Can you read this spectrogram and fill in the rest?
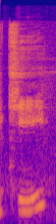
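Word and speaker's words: Cay: books is called the key um and it's spelled uh k c a y but it's actually pronounced key because like the for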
